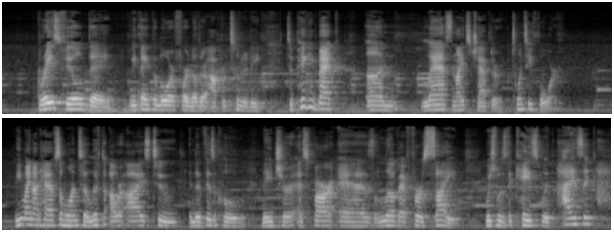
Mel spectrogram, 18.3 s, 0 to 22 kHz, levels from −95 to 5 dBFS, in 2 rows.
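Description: A time-stretched section runs from 6.57 to 12.33 s, where the pace jumps to 1.45 times normal while pitch holds steady. Software likely compressed this stretch to fit a shorter length by dropping short slices, so the audio turns rushed until it abruptly resumes normal speed.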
